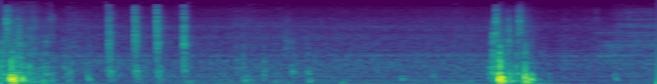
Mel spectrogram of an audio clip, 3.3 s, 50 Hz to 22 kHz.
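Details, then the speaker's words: Yamaha YZ250 dirt bike on fresh petrol, fuel on and choke on: two kick-over strokes, each a sharp mechanical clatter, and it never catches. It kicks but won't start; the owner suspects the spark plug, fuel filter or electrics, and oil is seen leaking. "doesn't sound right that doesn't it's not starting"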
